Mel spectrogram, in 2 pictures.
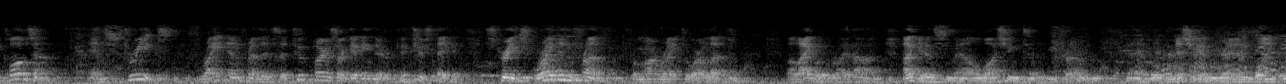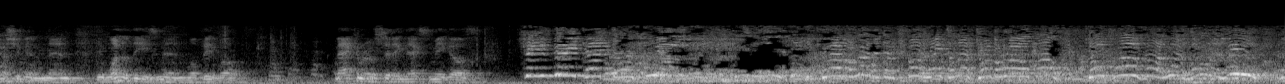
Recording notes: A clip from the Axthelm Lecture. In the Marquette University Alumni Memorial Union.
